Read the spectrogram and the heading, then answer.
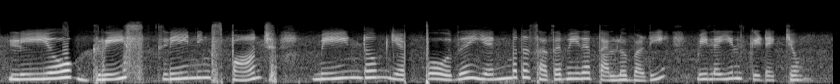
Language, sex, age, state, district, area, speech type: Tamil, female, 18-30, Tamil Nadu, Nagapattinam, rural, read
